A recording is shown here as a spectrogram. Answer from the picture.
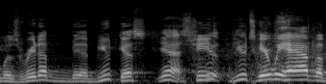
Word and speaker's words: Buttgas: It's spelled oddly, but it is Buttgas.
